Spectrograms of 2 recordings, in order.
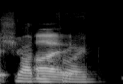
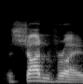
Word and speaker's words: Schadenfreude: And it's really interesting because these are the kind of people that we exhibit Schadenfreude. If I'm pronouncing that right. – Schadenfreude. – Schadenfreude.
